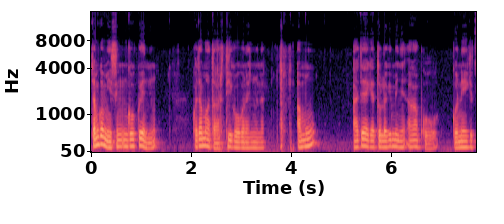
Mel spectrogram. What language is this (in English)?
Kalenjin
